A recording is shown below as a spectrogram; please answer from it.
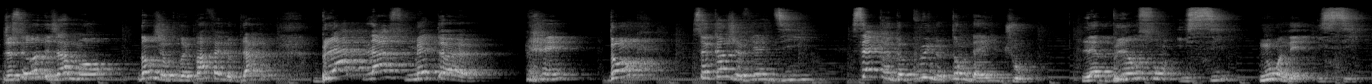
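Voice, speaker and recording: Woman comic, slow and lively, theatrical repeats, very echoey room. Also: fairly high pitch. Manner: emphatic, theatrical, repeats phrases for effect. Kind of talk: comic vlog monologue. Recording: echoey room with faint music.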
